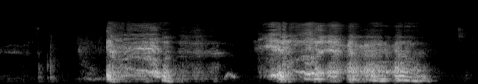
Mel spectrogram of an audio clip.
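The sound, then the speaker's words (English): Two harsh, raspy bursts of a lingering cough, each lasting over a second, separated by a brief pause, with a few faint throat sounds just before. “Still got that lingering cough.”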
